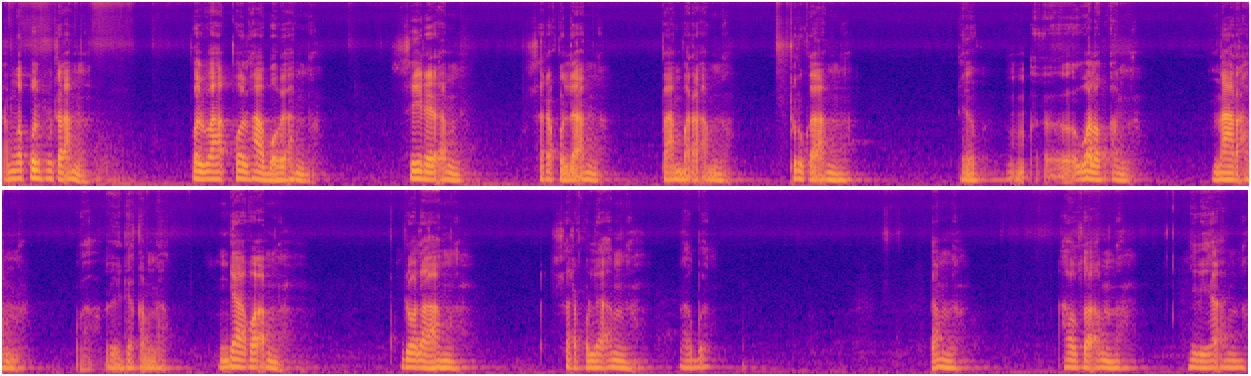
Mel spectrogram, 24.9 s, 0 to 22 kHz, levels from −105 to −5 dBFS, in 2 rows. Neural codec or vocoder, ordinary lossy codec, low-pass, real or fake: none; none; none; real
